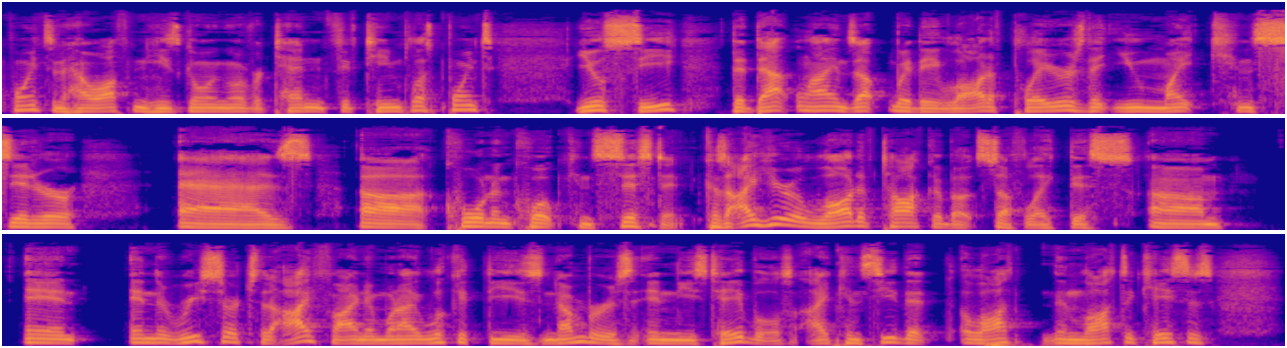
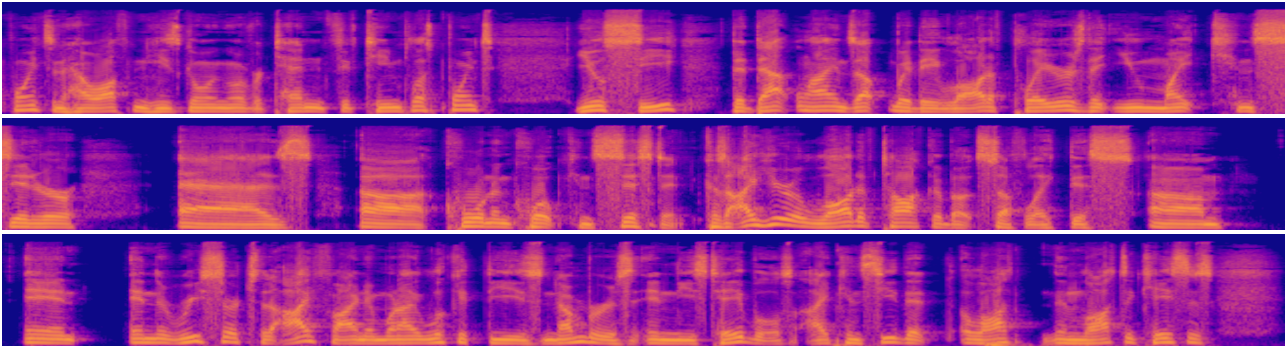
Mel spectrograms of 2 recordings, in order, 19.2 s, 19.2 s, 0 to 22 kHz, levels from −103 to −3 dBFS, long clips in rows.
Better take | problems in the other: first | distortion; slight; 5% of the sound clipped

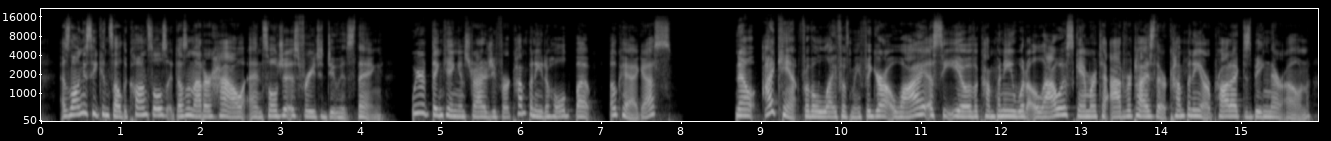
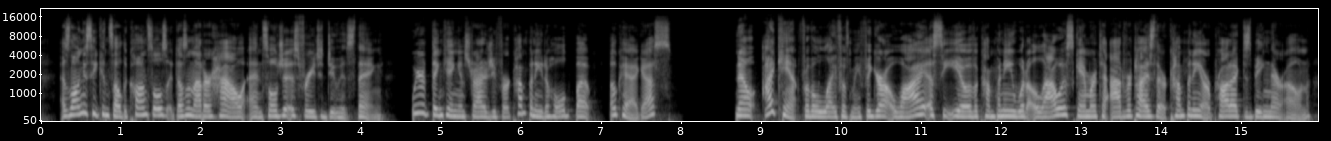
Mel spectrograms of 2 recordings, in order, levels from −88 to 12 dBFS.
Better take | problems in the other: neither | none

